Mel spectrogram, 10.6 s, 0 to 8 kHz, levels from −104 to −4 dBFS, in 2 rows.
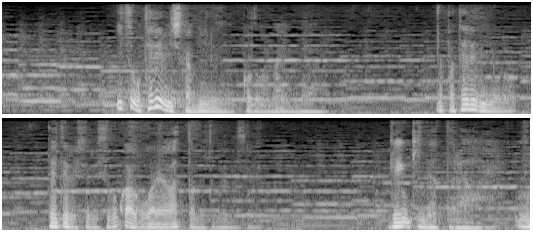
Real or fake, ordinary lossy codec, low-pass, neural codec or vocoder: fake; none; 7.2 kHz; vocoder, 44.1 kHz, 128 mel bands every 512 samples, BigVGAN v2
